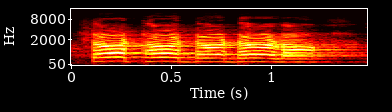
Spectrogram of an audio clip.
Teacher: ट वर्ग का उच्चारण स्थान है मूर्धा। ठीक, ये कहलाते हैं मूर्धन्य।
